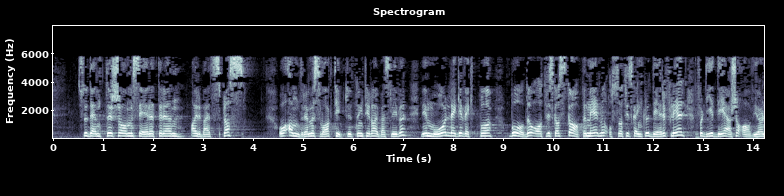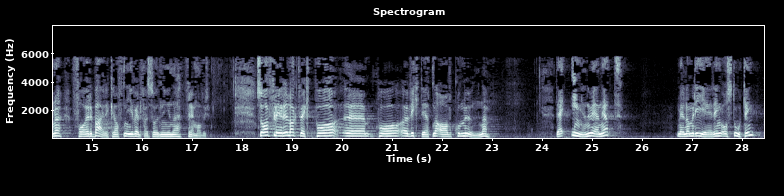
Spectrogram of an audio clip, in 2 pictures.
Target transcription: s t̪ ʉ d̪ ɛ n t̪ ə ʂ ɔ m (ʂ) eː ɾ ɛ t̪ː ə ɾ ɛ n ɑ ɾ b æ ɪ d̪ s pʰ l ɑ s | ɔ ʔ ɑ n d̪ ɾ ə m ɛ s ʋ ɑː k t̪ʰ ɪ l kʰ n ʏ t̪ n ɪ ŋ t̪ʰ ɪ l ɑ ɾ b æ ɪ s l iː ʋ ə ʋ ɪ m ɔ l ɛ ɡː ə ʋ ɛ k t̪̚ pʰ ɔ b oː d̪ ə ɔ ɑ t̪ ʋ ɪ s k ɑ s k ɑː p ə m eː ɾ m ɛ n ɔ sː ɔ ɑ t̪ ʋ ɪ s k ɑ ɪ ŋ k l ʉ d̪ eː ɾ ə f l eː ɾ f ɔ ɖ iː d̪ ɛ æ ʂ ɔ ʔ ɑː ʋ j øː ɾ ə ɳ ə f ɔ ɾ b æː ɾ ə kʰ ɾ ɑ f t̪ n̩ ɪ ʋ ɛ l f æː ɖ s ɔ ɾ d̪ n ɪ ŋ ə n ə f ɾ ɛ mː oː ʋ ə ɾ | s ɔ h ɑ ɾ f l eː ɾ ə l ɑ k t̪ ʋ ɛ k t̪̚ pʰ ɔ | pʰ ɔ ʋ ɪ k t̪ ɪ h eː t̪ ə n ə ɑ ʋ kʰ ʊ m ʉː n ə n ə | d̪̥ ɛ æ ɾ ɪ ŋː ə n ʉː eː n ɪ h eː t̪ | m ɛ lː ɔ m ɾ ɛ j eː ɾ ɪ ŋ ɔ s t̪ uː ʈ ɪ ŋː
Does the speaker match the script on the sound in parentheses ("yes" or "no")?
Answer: no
